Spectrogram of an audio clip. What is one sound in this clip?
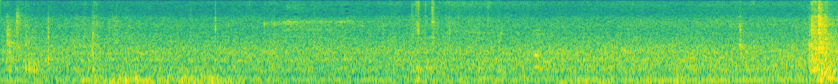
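A van door opens.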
